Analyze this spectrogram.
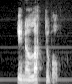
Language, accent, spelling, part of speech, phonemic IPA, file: English, US, ineluctable, adjective, /ɪn.ɪˈlʌk.tə.bəl/, En-us-ineluctable.ogg
- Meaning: Impossible to avoid or escape; inescapable, irresistible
